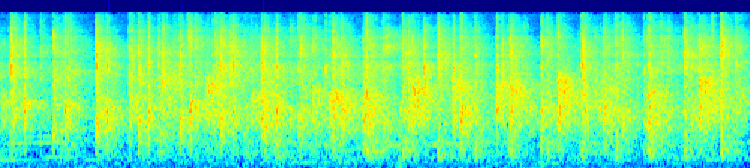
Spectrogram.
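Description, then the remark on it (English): A group applauds as a vote to pick the winning drawing, many hands clapping at once in a dense, continuous patter that holds at a fairly even level for several seconds with no talking. “I feel like it has to be due to, like, a round of applause vote.”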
